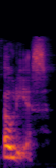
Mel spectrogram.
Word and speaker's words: odious: At home, I had always heard the first syllable of this word pronounced with a long O, like ode. But Msie and Madame Swan made it short, as in odd.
